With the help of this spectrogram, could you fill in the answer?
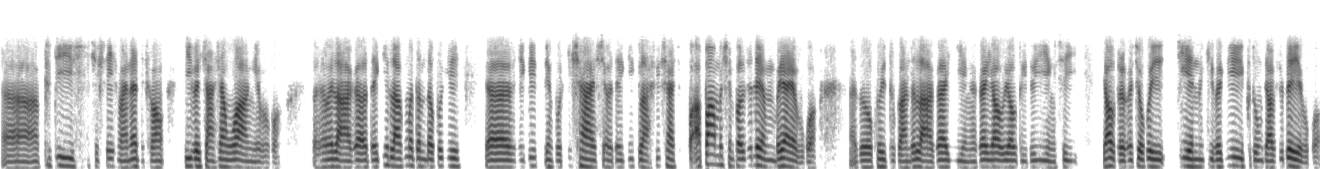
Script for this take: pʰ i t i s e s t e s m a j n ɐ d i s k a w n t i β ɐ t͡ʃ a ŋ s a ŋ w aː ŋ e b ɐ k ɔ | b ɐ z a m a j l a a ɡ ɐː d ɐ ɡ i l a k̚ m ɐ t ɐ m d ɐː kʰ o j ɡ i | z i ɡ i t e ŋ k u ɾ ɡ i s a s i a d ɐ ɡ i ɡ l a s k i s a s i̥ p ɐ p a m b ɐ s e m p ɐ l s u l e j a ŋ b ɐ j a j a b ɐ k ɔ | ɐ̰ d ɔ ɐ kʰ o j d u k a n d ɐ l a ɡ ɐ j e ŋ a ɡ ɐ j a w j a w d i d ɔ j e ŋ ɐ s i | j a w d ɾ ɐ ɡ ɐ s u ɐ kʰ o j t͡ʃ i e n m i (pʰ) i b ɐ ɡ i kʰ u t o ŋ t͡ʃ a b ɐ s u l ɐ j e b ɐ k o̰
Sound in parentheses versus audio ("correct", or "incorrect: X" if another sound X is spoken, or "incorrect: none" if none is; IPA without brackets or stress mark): incorrect: kʰ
